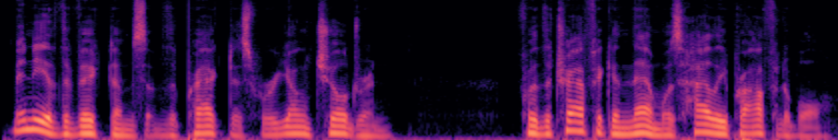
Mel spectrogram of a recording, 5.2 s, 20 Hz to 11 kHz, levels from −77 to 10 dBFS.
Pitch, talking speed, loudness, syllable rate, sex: 115 Hz, 205 wpm, -18 LUFS, 6.7 syllables/s, male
